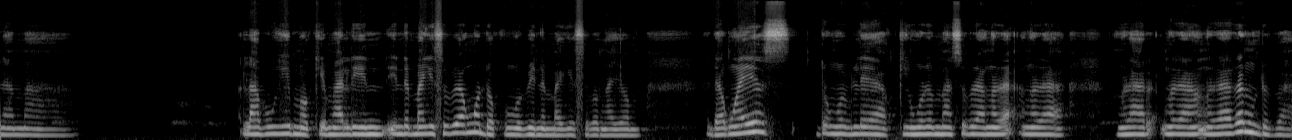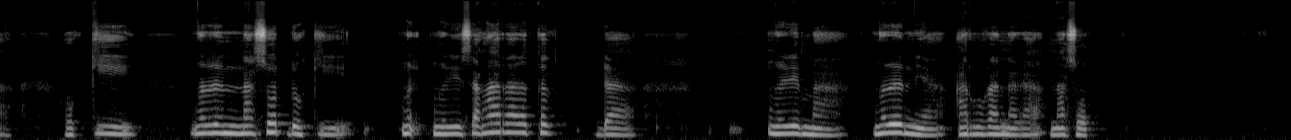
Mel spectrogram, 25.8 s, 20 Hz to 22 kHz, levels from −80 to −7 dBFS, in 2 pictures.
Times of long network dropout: none

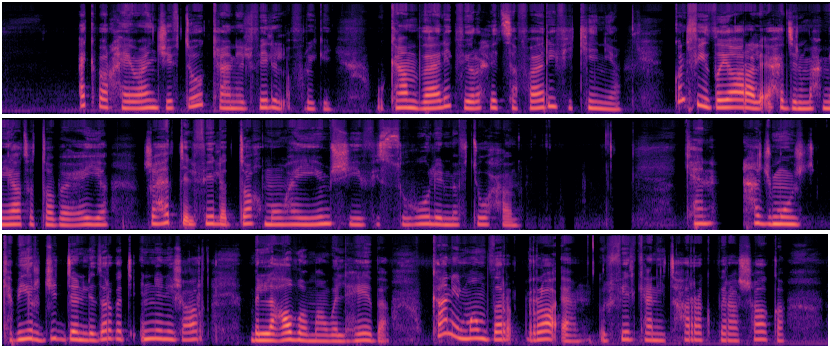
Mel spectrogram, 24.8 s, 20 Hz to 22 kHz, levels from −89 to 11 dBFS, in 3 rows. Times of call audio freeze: 15.39-15.71

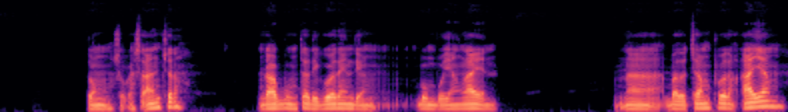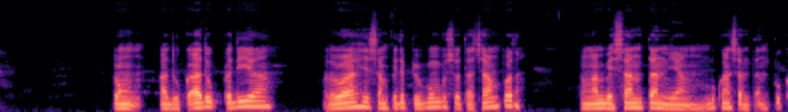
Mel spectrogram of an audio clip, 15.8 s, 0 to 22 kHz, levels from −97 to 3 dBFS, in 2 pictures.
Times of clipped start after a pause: none

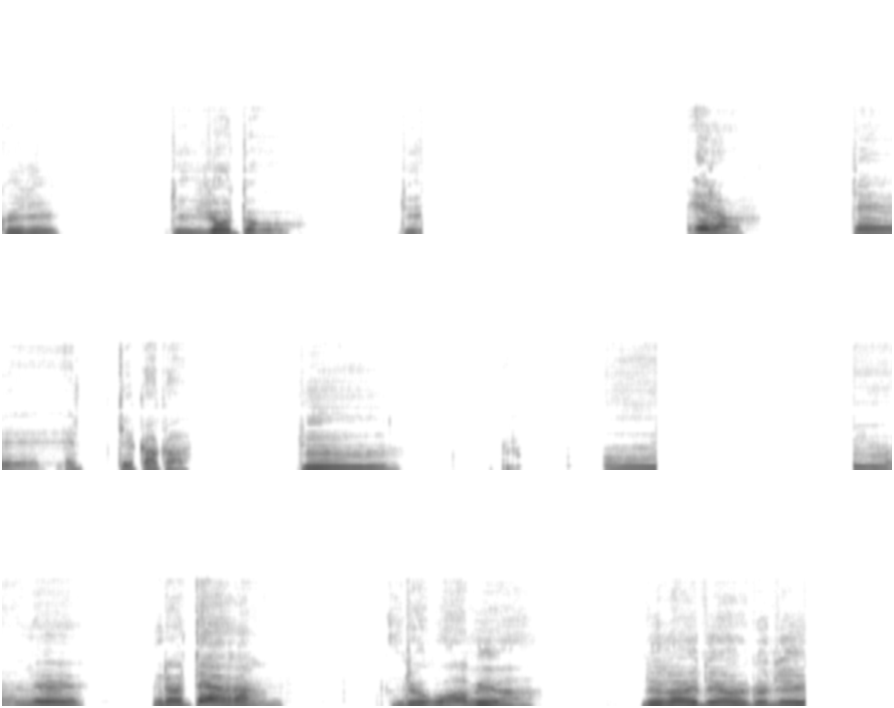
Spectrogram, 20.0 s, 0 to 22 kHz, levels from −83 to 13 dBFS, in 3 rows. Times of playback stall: 3.16-5.16, 11.59-13.07, 19.38-20.03

